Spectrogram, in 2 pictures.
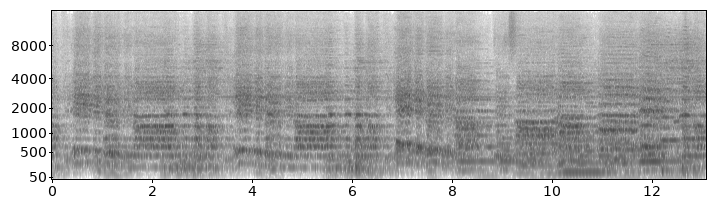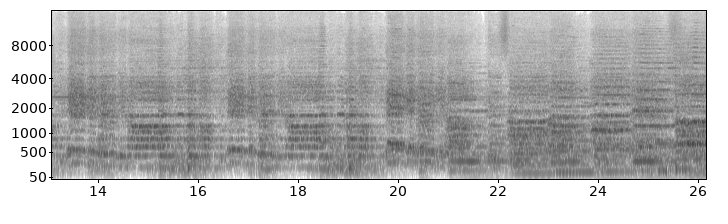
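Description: Large mixed choir of men and women singing a Korean sacred anthem in full voice, accompanied by an orchestra.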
